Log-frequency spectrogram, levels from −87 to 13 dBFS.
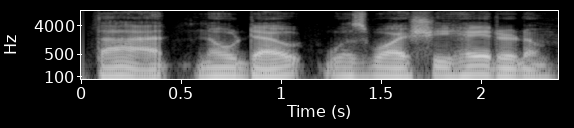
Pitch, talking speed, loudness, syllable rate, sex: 90 Hz, 200 wpm, -15 LUFS, 4.4 syllables/s, male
